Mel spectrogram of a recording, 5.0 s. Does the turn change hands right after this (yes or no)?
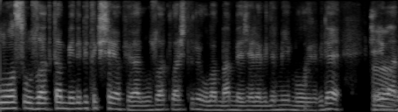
no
